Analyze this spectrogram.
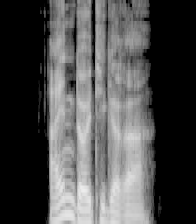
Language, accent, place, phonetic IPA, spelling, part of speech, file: German, Germany, Berlin, [ˈaɪ̯nˌdɔɪ̯tɪɡəʁɐ], eindeutigerer, adjective, De-eindeutigerer.ogg
- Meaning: inflection of eindeutig: 1. strong/mixed nominative masculine singular comparative degree 2. strong genitive/dative feminine singular comparative degree 3. strong genitive plural comparative degree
